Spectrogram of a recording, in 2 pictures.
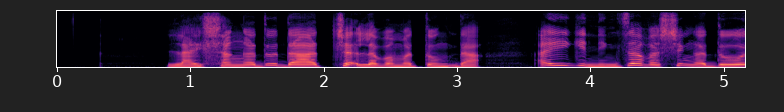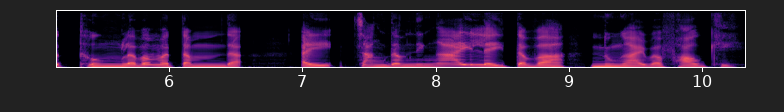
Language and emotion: Manipuri, happy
